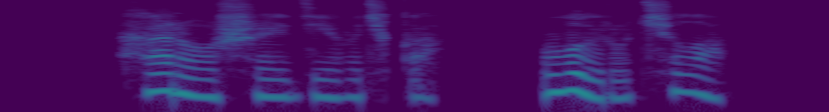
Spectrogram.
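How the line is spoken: Whisper. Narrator (Russian): шептала

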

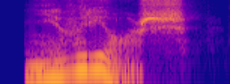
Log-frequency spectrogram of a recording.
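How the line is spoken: Hissed again. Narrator (Russian): снова зашипел он

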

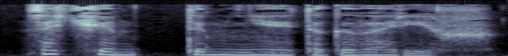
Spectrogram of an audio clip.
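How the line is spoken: Quiet question. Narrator (Russian): тихо спросила Стефа

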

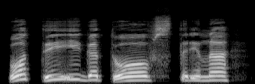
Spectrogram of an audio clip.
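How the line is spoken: Cooing. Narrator (Russian): проворковал я

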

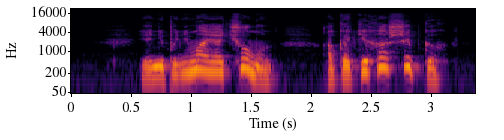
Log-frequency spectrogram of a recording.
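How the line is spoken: Whisper. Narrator (Russian): прошептала я Эдриану

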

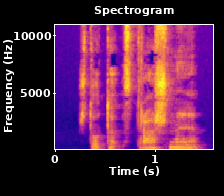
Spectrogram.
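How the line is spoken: Whispered question. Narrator (Russian): шепотом спросил Андрей

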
